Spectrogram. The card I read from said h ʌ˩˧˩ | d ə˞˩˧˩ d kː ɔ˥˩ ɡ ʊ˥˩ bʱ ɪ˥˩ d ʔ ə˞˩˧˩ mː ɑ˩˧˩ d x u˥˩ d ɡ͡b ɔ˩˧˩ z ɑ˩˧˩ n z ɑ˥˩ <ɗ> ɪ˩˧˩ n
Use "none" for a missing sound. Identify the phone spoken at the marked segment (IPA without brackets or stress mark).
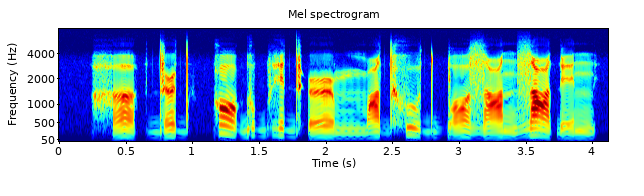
ɗ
